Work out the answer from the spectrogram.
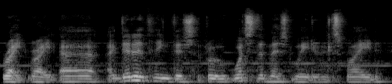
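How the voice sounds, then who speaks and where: Man as young male game magician, hesitant, rambling, kind-hearted, middling pitch, light music bed. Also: measured pace, natural voice. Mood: flustered. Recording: background music under the voice.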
